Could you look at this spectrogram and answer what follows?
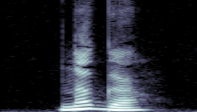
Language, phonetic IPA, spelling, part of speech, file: Russian, [nɐˈɡa], нога, noun, Ru-нога.ogg
- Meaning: 1. leg 2. foot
